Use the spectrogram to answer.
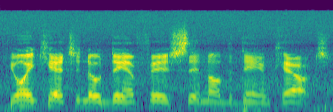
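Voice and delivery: ordinary delivery

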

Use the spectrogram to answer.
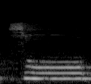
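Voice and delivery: "سو" with a long steady oo; sustained phonics "سو"; long vowel. Shown as a demonstration. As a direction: lengthen the sound of "سو". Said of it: "لازم أطول الصوت بتاع السين".

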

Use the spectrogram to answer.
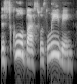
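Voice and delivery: usual speaking voice

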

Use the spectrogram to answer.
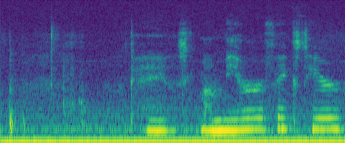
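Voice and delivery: soft whispered aside; whispering. Real, not acted. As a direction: whisper it under your breath. Quiet aside while fixing mirror.

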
